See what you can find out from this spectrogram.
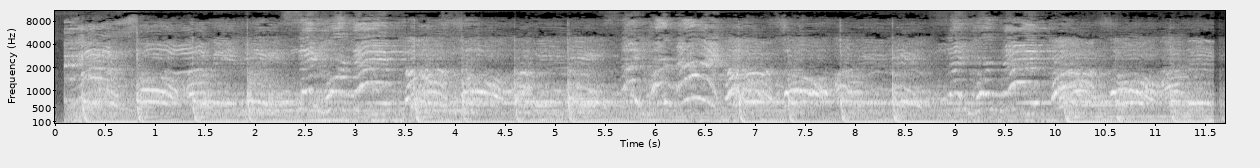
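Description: A huge crowd of thousands of Iranians chants and shouts in unison at a Saturday rally in Washington, calling out the name of Mahsa Amini; rhythmic, loud and continuous, with massed voices rising and falling.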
